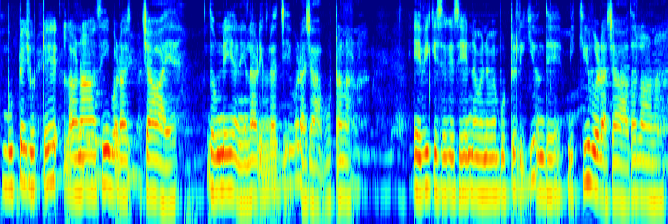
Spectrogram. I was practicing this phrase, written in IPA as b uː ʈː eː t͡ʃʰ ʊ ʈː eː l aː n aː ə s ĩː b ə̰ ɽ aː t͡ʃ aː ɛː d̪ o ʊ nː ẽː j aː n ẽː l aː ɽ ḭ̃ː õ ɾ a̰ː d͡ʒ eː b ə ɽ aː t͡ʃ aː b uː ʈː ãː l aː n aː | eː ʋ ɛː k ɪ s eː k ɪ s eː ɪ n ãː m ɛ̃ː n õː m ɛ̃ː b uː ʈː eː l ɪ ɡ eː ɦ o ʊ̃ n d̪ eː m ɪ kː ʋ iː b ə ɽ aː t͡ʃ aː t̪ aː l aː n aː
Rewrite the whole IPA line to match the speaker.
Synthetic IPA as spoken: b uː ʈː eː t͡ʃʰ ʊ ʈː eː l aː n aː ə s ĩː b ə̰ ɽ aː t͡ʃ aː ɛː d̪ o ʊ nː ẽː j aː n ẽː l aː ɽ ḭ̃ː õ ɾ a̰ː d͡ʒ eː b ə ɽ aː t͡ʃ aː b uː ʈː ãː l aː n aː | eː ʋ iː k ɪ s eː k ɪ s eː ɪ n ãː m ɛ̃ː n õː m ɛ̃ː b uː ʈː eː l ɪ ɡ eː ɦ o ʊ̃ n d̪ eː m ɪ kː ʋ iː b ə ɽ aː t͡ʃ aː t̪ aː l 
